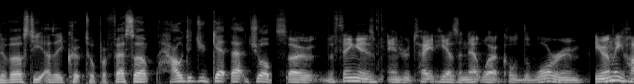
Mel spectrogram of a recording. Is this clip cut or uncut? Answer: cut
